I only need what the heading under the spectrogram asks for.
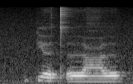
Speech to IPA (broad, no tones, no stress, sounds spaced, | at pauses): pʲ ə tʼ əː ʕ ə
